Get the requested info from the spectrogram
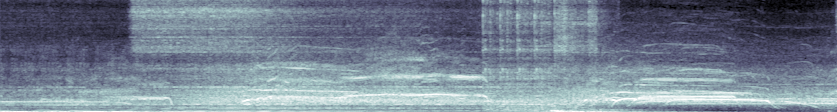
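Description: Arena concert crowd screaming over loud amplified music with a deep bass. The bass drops away about two seconds in and comes back strongly about seven seconds in, while many high voices rise and fall.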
